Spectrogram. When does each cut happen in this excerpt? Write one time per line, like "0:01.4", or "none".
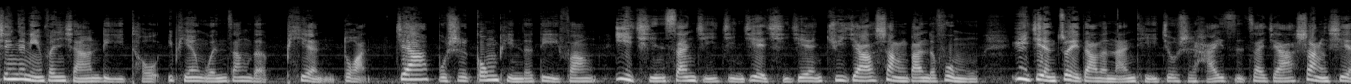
0:06.1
